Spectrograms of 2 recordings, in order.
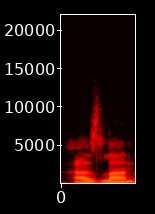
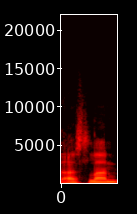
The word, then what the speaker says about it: Aslan: i call her aslan because azlan aslan is i pronounced it aslan because it's it it just means uh sorry lion she is like a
